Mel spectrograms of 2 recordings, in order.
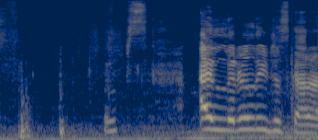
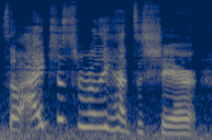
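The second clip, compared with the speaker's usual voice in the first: excited; 7 semitones higher than usual. Real, not acted. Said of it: "full of, like, excitement and emotion".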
